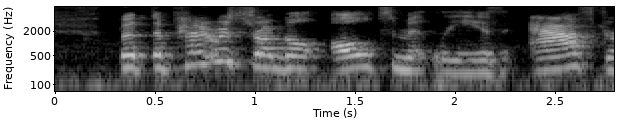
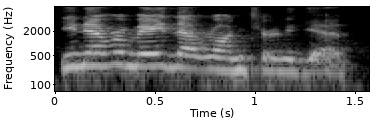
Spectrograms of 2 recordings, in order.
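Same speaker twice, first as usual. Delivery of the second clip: laughing; 4 semitones higher than usual. Real, not acted. Regaining composure after laughter.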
